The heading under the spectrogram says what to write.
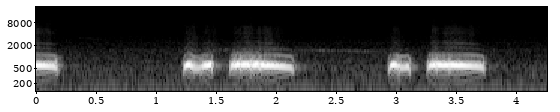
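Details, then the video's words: Spotted dove calling in the thổ style as a lure for training new birds; tail of one phrase, then two full phrases of a quick wavering note and a long level coo, about 1.7 seconds apart. "Thúc gù gáy gọi/ tiếng Cu gáy mồi giọng thổ pha hạp bổi kích mồi luyện bổi mới mỗi ngày"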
